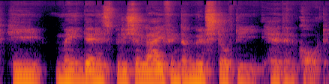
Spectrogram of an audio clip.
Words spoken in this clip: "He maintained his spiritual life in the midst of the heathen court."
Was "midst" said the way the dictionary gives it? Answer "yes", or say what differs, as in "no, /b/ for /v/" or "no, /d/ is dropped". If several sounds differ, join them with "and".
yes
